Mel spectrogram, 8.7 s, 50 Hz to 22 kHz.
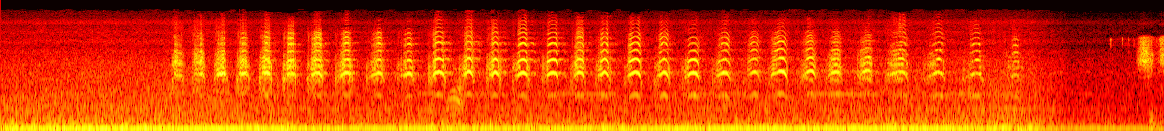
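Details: A female Peregrine Falcon, angry while defending her nest on a Hamilton, Ontario hotel rooftop during chick banding in 2009, gives a harsh, grating kak-kak-kak, about seventeen rasping notes in six seconds, over a steady low mechanical hum.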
